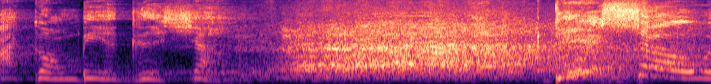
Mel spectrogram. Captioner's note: audience laughing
